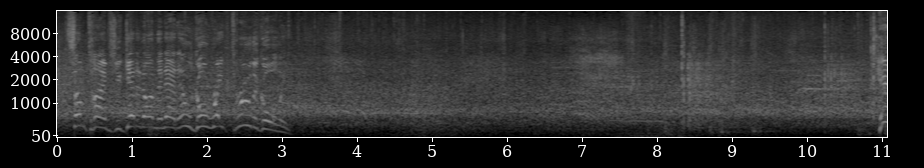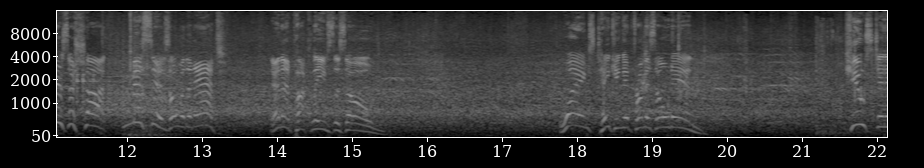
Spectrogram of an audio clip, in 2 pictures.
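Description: Hockey sticks click against a puck.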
